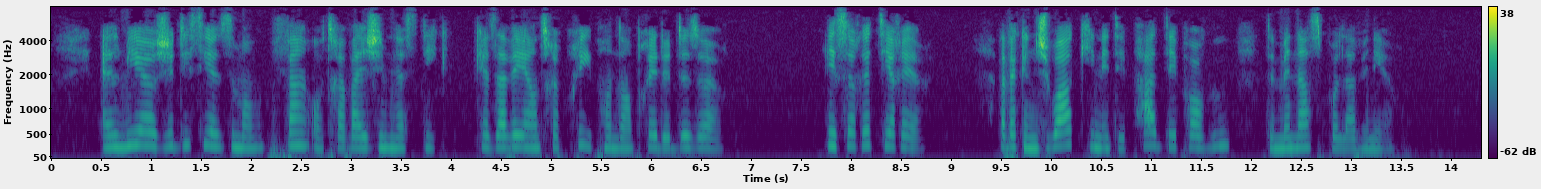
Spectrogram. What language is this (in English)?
French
